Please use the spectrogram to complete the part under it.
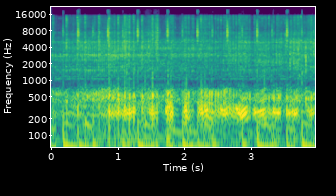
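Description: KTM enduro motorcycle ridden on a rocky trail, its engine buzzing close and loud with rapid rising and falling revs in an uneven, choppy rhythm.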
